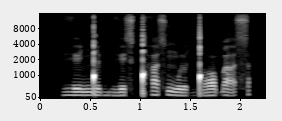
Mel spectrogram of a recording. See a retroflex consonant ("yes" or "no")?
no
